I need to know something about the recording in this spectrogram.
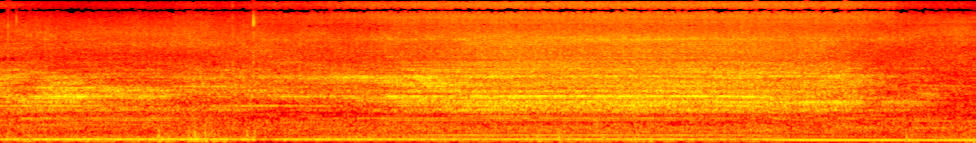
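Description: Water rushes and splashes behind a speedboat.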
